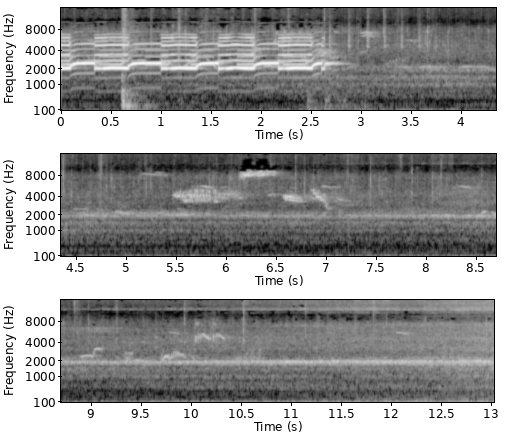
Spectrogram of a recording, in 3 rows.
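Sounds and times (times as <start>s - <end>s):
level crossing alarm tone: 0.0s - 2.9s
birds chirping: 0.0s - 7.3s
low rumble of train: 0.0s - 13.0s.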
